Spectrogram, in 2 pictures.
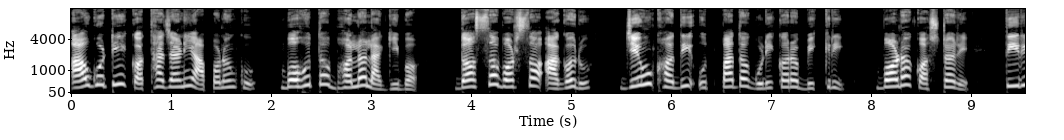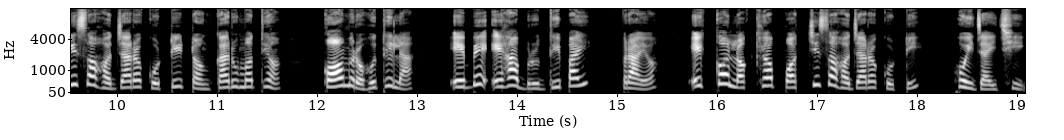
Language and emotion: Odia, neutral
